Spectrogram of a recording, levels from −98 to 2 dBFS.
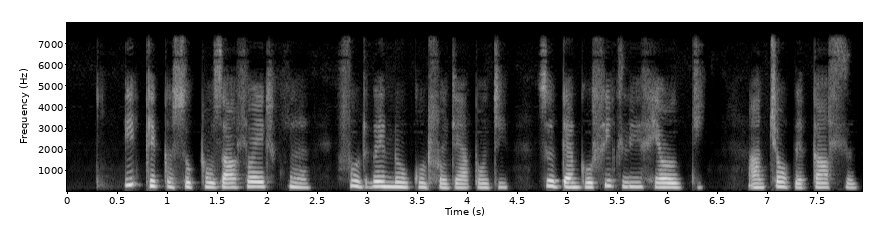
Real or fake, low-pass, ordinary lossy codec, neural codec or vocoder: fake; 7.2 kHz; none; codec, 24 kHz, 0.9 kbps, WavTokenizer, medium music audio release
